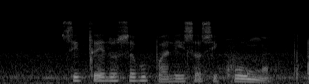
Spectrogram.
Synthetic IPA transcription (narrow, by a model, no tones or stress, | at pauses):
siǀɛlɔsek̬ub̥ʱalisa̰sikʰuːŋɔ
